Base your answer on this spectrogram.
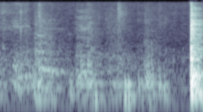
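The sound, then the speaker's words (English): A stool is set down on a hard floor with a single sharp knock near the end, after a few seconds of quiet room noise and faint shuffling. “If I say, I believe that a faithful carpenter, a trustworthy carpenter, built this stool, therefore I can trust it to do what the carpenter said it would do, and I can exercise my faith in believing that if I sit on it, it does not collapse.”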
